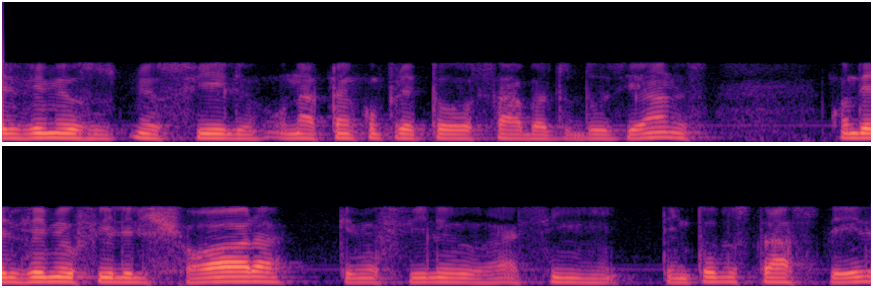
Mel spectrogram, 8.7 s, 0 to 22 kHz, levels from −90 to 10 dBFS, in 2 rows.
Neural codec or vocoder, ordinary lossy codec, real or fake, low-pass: none; none; real; 3.6 kHz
